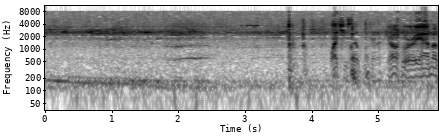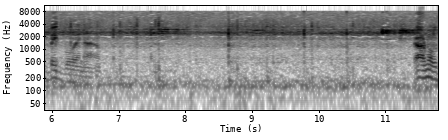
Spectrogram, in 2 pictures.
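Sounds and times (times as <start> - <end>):
car engine idling: 0.0 - 11.7
thin high whine: 0.0 - 11.7
speech: 4.4 - 6.8, 11.4 - 11.7.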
